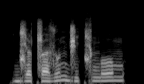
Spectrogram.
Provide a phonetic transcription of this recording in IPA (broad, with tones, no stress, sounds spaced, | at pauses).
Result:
d͡ʑ ɘː˩ ʈ͡ʂ ɐ˩ z u˥ n d͡ʒ i˩ t͡ɕ ɔ˧ ŋ oː˧ m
